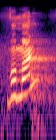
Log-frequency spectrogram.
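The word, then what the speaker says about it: women: वुमन, वुमन का होता है विमेन, इसको विमेन प्रोनाउंस करते हैं, विमेन.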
